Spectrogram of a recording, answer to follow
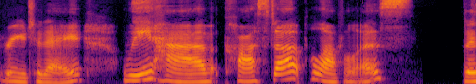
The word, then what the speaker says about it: Costa Poloupolous: We have Costa Poloupolous.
